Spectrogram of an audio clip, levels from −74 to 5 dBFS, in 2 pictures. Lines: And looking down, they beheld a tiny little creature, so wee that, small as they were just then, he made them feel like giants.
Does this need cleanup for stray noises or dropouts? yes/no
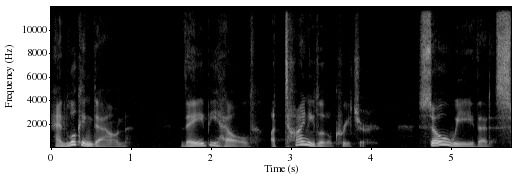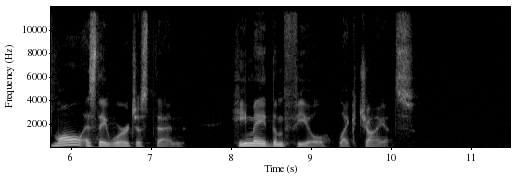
no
